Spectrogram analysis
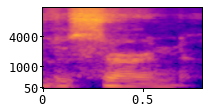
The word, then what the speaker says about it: Lucerne: I say it Lucerne.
